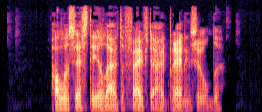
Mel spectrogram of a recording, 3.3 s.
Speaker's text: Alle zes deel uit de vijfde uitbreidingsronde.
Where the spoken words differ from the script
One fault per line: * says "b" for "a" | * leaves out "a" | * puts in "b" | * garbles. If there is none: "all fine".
all fine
